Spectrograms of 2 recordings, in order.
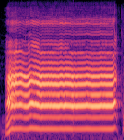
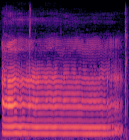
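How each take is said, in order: First: The vowel is said loudly, at high volume. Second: The vowel is said softly, at low volume.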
